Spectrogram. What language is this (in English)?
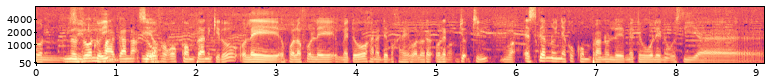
Serer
